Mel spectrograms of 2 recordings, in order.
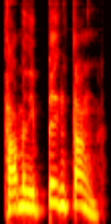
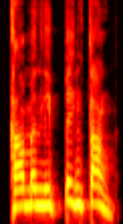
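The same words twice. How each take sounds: First: Mock Chinese-sounding gibberish, pitched up. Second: Mock Chinese. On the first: Teasing chat with mock Chinese gibberish. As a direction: fake Chinese, sing-song and teasing. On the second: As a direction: repeat the fake Chinese, pushed harder. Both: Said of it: "sound like you're just making fun of Chinese".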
